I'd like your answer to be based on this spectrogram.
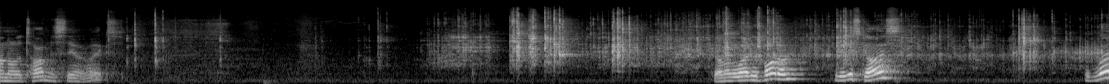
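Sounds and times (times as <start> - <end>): marble rattling down plastic track: 3.7 - 11.0.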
